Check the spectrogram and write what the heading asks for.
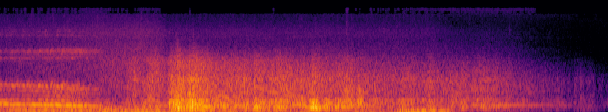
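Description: Thunder-like rumble sound effect in a podcast segment stinger, fading away to silence near the end. It opens under the falling tail of an echoed voice effect.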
